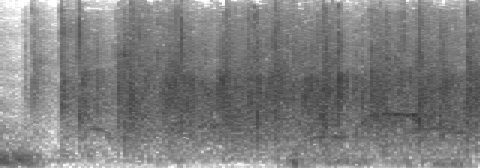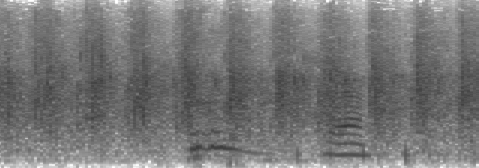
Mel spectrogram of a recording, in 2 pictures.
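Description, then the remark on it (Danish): A crowd applauds steadily, many hands clapping in a dense, continuous patter that holds at an even loudness for several seconds, with faint voices and a brief cheer mixed in; a big round of applause given as thanks. “Og det er et stort forbillede, og det vil vi gerne takke jer for, og give jer en kæmpe klap for det.”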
